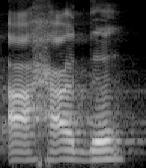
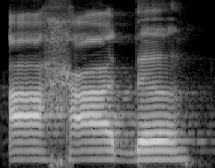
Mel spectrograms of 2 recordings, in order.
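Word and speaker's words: أحد: Artinya, ketika kita membaca ahad, ahad, kita tidak boleh membacanya sebagai ahada, ahada. Satu harakat penuh. Aha. Itu adalah satu harakat lengkap. Namun, refleksi hanyalah sebagian dari harakat. Ahad. Ahad. Bukan ahada atau ahadi.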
